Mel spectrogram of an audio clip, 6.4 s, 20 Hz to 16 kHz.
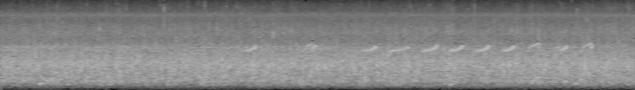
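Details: Summer night at Yokoze in Saitama's Chichibu area, Japan, captured on a TASCAM DR-05X: after a quiet start, a Kajika frog gives a string of short upswept whistles, about ten notes, against constant flowing-water hiss.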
